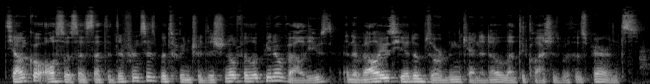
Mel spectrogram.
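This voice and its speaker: A man reading a scripted narration aloud in an even, read-out manner. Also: fairly low pitch, fast talker. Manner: read-aloud, evenly paced.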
